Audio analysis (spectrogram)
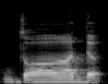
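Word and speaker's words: ضاد: When you touch the left side of your tongue lower with the lower teeth on the side you can pronounce it easily as like Dad.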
